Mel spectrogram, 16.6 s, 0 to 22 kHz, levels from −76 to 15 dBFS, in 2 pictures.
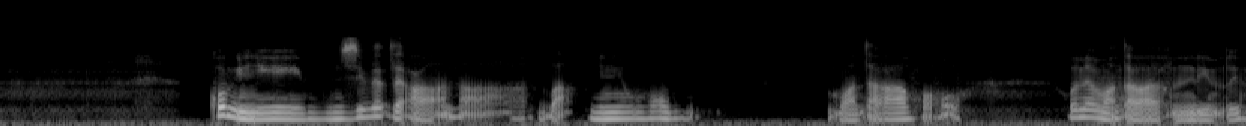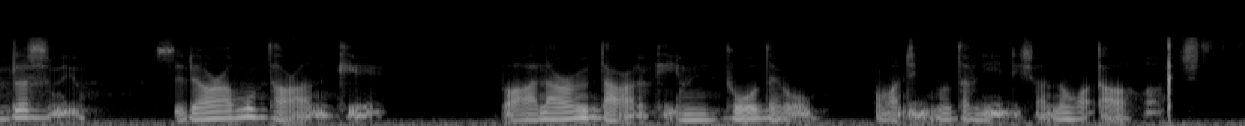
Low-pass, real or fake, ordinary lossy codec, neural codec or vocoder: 7.2 kHz; fake; MP3, 48 kbps; autoencoder, 22.05 kHz, a latent of 192 numbers a frame, VITS, trained on many speakers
